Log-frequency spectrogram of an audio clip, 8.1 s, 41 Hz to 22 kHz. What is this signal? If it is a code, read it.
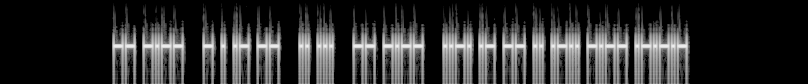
Morse code, heard as a keyed tone, about 37 wpm, 700 Hz. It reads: MY TEAM IS MY FAMILY.
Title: Sentences from Top 1500 Words 40wpm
